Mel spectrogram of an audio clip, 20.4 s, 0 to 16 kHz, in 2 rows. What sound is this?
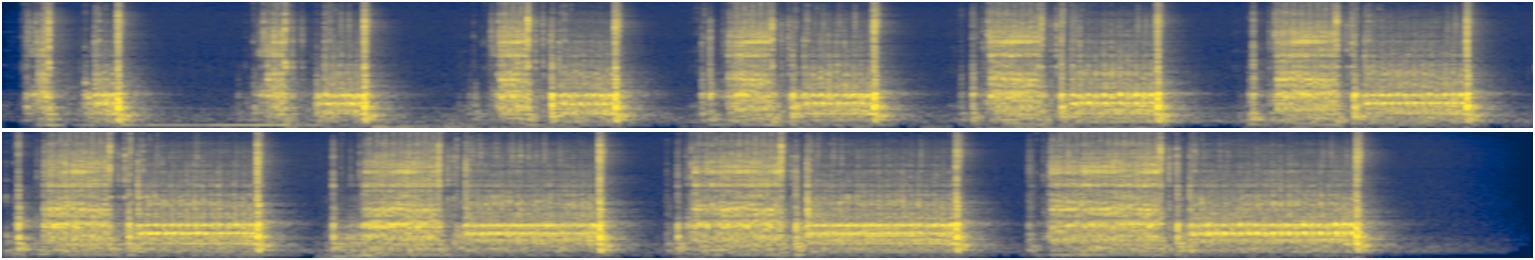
A wall-mounted rotary phone in my house being operated. The numbers 1-9 are dialed, followed by 0. Recorded with a Roland Edirol R-09HR and edited in Adobe Audition.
